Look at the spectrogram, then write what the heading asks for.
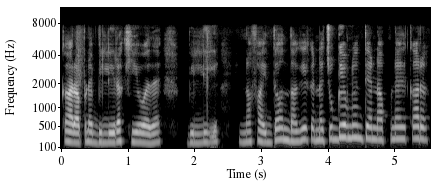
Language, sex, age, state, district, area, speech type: Dogri, female, 30-45, Jammu and Kashmir, Udhampur, rural, spontaneous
